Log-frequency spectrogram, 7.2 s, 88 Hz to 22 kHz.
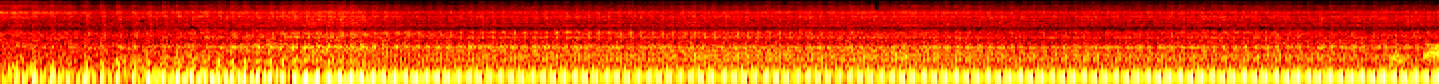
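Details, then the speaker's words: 1982-83 Honda V45 Sabre V4 after valve adjustment and ultrasonic carb cleaning, cold start on full choke: lumpy, uneven idle loping about three beats a second, running on two cylinders until warm; owner suspects spark plugs or ignition coils. "it did when I did start it it did start on just two cylinders again so I don't know what that is"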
